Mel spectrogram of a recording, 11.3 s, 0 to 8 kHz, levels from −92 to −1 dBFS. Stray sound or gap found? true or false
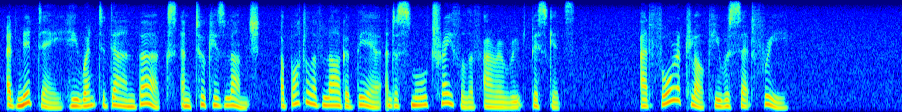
false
